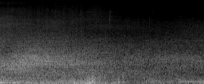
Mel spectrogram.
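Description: Outdoor background rumble, like a distant vehicle going by, louder for the first two seconds and then fading.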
